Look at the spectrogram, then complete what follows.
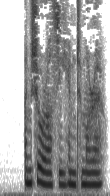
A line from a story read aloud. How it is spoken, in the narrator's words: she said softly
